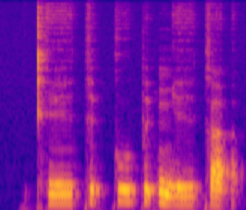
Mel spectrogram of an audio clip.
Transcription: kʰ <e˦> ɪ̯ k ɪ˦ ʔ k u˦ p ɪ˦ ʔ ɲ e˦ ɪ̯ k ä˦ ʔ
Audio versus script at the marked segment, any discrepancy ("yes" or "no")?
no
